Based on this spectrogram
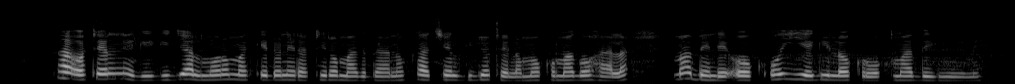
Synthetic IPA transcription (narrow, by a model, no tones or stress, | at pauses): kaɔtɛlnɛɡɪɡɪd͡ʒalmɔɾɔmakedonɛɾatɪɾɔmaɡd̪anɔkaːt͡ʃɛlɡɪd͡ʒɔtʰɛlamɔkɔmaɡɔɦala | mabendeʔɔkoieɡɪlɔkɾwɔkmad̪eɲime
